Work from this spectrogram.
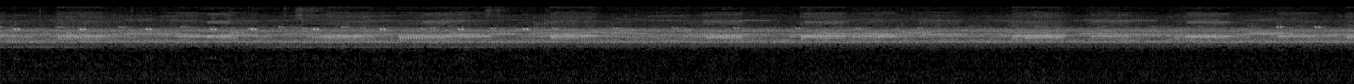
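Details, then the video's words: Many crickets chirping in a summer forest at night, a thick, steady high-pitched buzzing trill with slight rhythmic pulsing and no other animals heard. "Live Crickets Natural Sound"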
